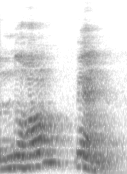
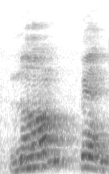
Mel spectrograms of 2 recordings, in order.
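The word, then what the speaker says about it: Phnom Penh: होता है ना सेफ बोलने में जो है स्पेलिंग अच्छा हो जाएगा तो कंबोडिया का याद रखिए कंबोडिया का क्या राजधानी है तो नहम पेन नहम पेन कंबोडिया की राजधानी नहम पेन कंबोडिया की राजधानी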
